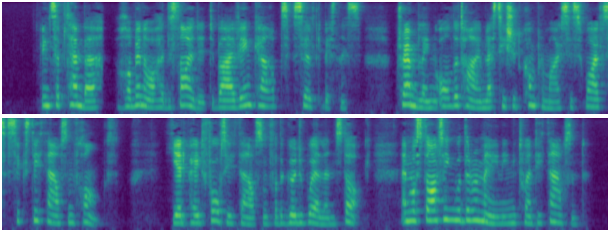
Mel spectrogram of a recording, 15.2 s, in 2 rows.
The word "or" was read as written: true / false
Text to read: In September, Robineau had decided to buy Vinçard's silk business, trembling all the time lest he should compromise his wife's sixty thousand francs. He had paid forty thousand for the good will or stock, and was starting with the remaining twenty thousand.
false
